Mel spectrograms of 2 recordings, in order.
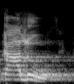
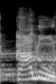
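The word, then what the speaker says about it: قالوا: আবার বলতেছে কালু, অথচ আরবিতে 7টা অক্ষর মোটা হয়, মোটা হয় না? এর মধ্যে একটা অক্ষর হলো কফ, এটা কালু না, এটা হলো কি কলু।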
